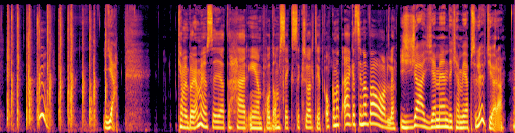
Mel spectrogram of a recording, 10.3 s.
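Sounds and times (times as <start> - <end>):
hands clapping: 0.0 - 2.4
speech: 2.1 - 2.8, 3.6 - 10.2.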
